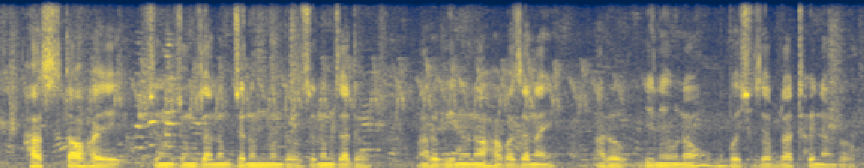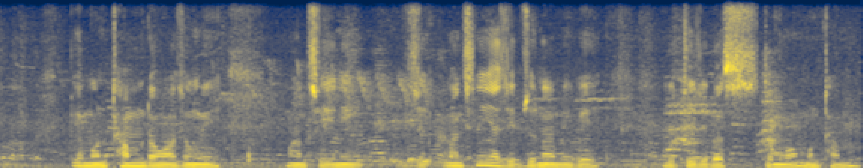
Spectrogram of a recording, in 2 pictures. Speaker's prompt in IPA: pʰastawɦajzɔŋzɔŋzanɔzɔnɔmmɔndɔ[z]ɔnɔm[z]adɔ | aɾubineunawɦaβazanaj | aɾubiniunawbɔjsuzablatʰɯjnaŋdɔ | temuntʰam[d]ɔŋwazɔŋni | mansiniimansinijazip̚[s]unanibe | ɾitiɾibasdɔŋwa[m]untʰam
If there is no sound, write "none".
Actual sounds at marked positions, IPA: z, z, d, z, m

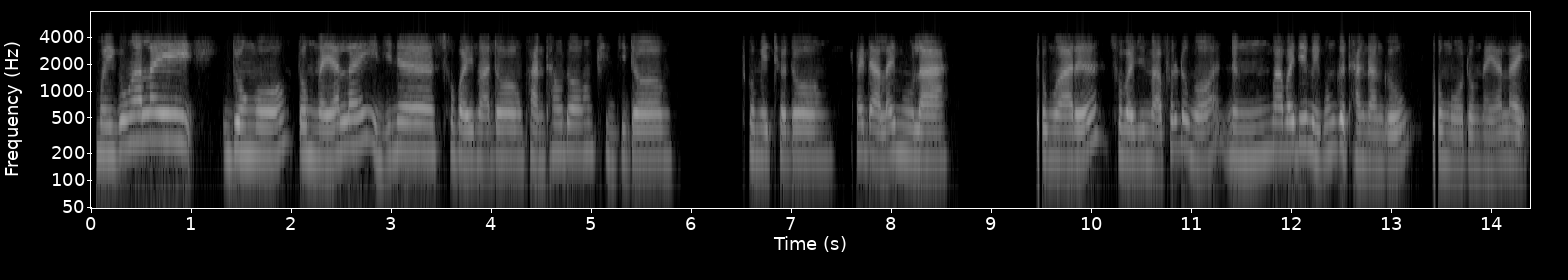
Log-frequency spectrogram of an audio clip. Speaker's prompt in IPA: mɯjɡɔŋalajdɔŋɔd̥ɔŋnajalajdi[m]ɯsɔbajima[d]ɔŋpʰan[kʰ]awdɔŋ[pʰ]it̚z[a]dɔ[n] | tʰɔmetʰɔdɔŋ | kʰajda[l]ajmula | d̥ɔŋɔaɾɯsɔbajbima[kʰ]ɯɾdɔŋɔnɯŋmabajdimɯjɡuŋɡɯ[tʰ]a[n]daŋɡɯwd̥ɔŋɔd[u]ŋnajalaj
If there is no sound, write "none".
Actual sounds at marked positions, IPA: n, d, tʰ, pʰ, i, ŋ, l, pʰ, tʰ, ŋ, ɔ

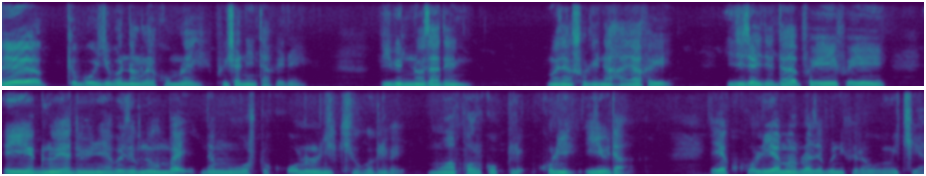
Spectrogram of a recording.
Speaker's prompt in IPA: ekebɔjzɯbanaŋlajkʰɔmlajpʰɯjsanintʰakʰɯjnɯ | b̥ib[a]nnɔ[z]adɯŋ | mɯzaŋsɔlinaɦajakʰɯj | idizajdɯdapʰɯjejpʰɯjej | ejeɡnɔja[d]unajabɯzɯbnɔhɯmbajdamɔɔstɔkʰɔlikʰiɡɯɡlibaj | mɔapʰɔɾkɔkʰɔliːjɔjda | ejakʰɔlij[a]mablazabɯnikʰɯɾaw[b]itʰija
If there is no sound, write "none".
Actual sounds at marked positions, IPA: i, z, d, a, m

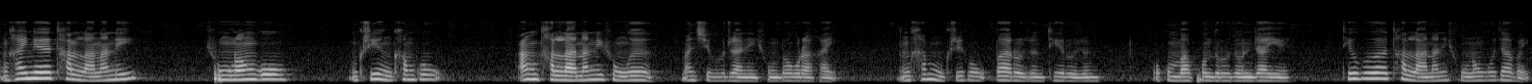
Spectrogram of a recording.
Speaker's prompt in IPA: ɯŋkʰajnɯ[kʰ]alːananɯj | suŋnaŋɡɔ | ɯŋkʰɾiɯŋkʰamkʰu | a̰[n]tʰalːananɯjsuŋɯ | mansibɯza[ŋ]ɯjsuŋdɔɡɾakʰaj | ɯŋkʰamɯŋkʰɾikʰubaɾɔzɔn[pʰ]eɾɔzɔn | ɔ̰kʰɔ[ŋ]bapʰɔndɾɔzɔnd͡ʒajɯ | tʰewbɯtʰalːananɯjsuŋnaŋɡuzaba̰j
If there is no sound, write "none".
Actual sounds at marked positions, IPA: tʰ, ŋ, n, tʰ, m

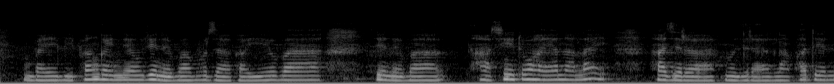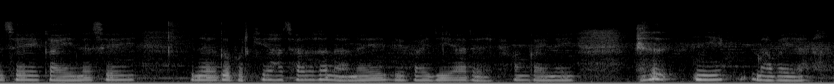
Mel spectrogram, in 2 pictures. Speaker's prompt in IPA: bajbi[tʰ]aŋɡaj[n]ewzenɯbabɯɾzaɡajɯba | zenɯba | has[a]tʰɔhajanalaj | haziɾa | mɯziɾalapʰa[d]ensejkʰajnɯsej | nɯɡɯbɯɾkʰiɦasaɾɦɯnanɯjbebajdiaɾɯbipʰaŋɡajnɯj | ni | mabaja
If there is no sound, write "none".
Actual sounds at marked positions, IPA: pʰ, n, i, d

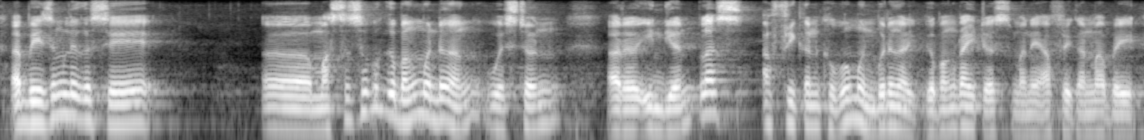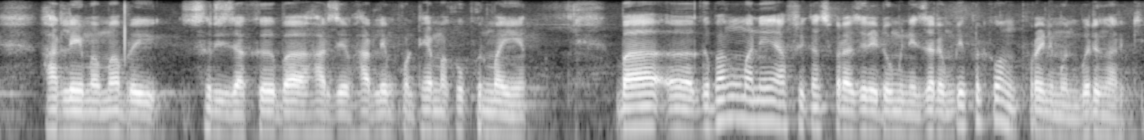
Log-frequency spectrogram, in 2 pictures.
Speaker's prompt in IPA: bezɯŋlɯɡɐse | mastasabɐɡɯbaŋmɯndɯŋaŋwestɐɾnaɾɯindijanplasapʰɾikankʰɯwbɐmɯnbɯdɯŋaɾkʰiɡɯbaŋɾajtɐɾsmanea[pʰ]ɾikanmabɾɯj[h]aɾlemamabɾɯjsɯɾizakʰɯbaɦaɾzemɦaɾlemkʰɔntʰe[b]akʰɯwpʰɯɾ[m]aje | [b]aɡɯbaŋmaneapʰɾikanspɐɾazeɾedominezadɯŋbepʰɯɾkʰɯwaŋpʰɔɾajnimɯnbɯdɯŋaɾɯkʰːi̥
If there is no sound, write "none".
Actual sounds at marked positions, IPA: pʰ, h, m, m, b

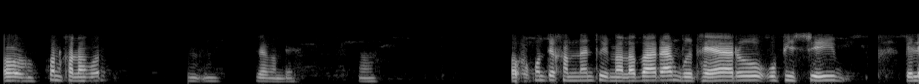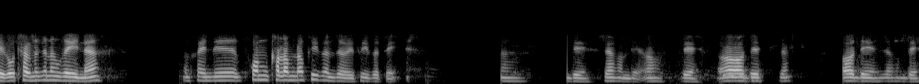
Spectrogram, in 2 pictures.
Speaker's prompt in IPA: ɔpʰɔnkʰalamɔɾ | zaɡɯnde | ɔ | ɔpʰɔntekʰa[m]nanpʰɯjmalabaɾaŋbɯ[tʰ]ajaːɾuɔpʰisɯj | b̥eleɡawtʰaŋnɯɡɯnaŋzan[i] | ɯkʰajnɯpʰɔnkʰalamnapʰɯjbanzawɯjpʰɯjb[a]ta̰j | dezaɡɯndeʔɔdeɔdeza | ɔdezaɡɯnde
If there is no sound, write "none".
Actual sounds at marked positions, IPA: m, tʰ, a, a

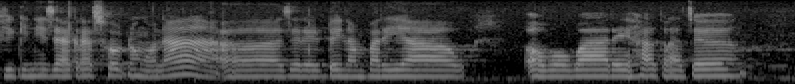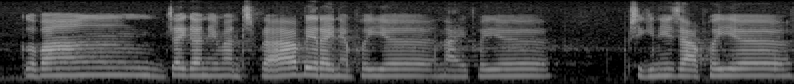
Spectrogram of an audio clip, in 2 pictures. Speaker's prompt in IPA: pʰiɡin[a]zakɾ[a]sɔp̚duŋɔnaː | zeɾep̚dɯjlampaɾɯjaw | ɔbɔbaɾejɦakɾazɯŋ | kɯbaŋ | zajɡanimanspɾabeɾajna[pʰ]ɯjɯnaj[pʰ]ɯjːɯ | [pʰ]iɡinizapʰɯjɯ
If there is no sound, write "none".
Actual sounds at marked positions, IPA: i, a, pʰ, pʰ, pʰ

